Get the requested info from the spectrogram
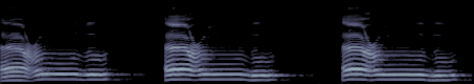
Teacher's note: huruf ain makhrajnya di tengah tenggorokan atau tenggorokan tengah. Beda dengan hamzah yang berada di tenggorokan bawah.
